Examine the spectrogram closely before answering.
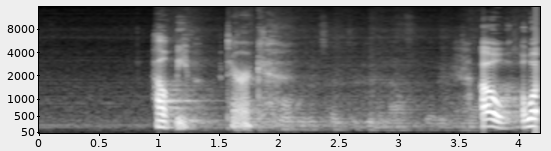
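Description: A man laughs briefly into a microphone.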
